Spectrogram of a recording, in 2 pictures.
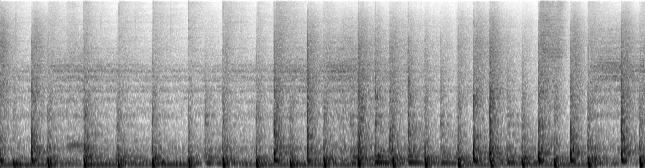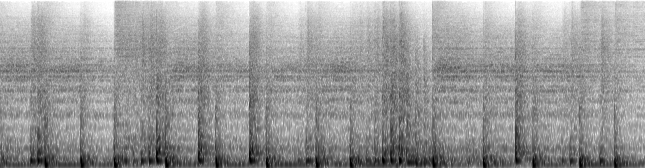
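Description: Gretsch USA Custom drum kit in rock tuning, played continuously: snare and bass drum strikes under hi-hat and ride cymbal, several strikes a second.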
